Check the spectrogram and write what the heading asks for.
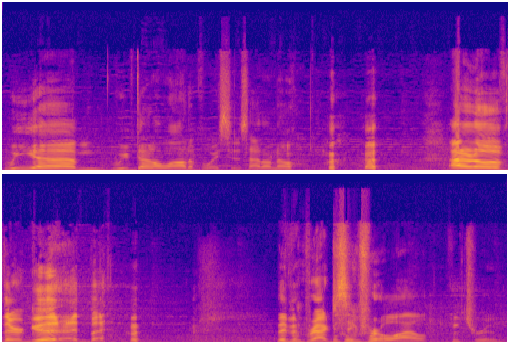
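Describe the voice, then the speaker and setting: A man's voice: mid-range voice, expressive, slow pace, a bit bright, faint music behind. Laughing man hosting a game stream. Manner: laughs often, talks to chat. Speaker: streamer host. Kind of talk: casual gaming livestream chat.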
